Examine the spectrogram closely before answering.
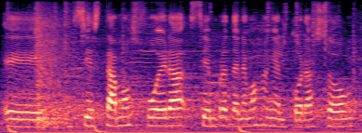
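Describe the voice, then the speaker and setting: A Cuban woman speaks in a flat, even tone, pausing often on fillers as she thinks. Music is clearly heard behind her. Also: mid-range voice. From Cuba. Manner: thoughtful, hesitant fillers. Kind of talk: documentary interview.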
